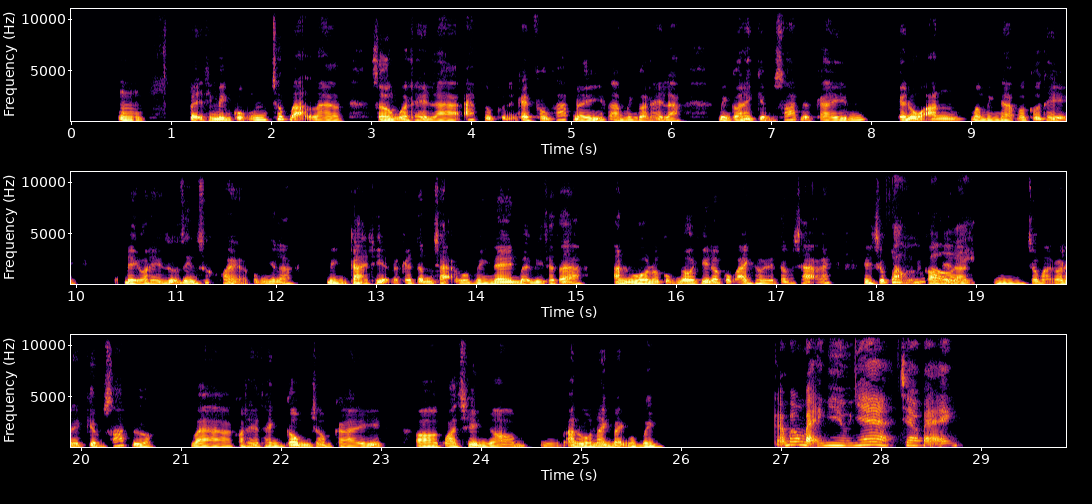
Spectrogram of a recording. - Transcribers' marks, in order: none
- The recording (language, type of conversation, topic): Vietnamese, advice, Làm sao để ăn lành mạnh khi đi ăn ngoài mà vẫn tận hưởng bữa ăn?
